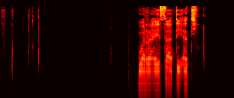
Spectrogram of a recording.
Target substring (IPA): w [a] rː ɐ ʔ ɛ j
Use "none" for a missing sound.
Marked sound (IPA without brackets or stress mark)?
ɐ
